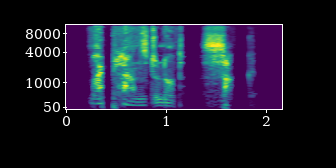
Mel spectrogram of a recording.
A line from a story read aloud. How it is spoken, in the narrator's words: Lucius hissed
